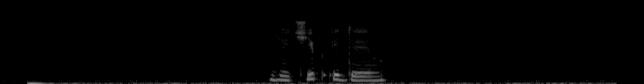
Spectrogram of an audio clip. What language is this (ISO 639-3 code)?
rus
